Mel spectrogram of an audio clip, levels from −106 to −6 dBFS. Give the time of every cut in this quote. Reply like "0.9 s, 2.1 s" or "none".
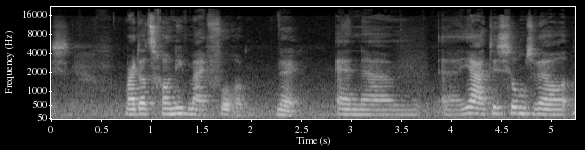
none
